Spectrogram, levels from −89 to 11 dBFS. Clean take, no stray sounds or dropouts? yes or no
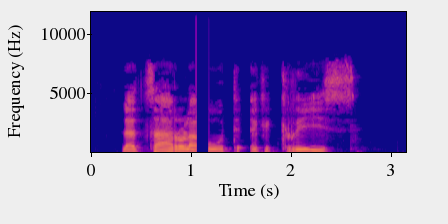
no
